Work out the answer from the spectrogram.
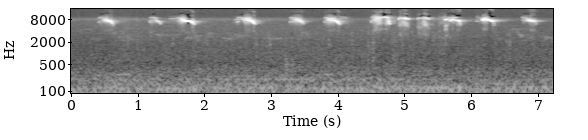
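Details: Red-bellied woodpecker chick being fed by a parent: very high, thin chirps about a dozen times, irregularly spaced and quickening toward the end, over a faint background hum.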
